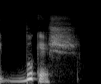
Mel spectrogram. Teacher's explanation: The K is very undoubled, single K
